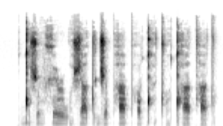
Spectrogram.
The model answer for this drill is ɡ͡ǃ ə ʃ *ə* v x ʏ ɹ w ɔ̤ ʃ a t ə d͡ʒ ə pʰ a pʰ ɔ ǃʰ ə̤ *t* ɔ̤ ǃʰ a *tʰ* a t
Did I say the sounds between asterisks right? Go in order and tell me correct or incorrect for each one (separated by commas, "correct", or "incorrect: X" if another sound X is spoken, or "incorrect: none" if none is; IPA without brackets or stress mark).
incorrect: ʏ, incorrect: tʼ, correct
